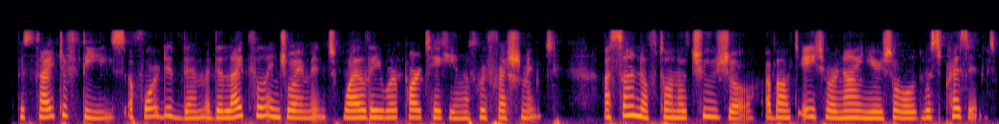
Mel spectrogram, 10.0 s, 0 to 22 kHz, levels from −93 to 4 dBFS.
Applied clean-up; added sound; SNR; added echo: neural mask model DeepFilterNet 3.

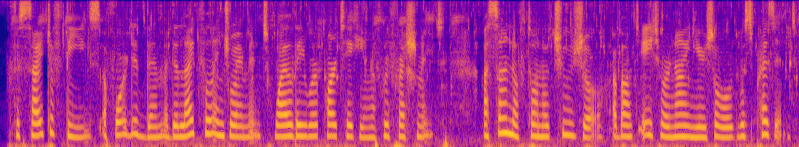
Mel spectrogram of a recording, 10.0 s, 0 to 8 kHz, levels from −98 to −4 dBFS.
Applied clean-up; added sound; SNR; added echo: neural mask model Resemble Enhance denoiser.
